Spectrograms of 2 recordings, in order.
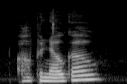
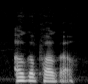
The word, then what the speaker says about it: Ogopogo: Ogopogo.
